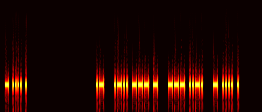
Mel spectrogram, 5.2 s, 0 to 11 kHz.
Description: Morse code, heard as a keyed tone, about 50 wpm, 700 Hz. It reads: THE A LOT OF THE
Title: Speed-Racing - Sets of 4 Words 40wpm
